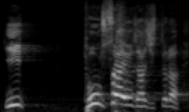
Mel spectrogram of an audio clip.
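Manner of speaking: loud, high rebuke on 독사의; preacher reading the rebuke, loud and high. Retold or imitated. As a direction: cry it out sternly. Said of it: "마태복음 십이 장".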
